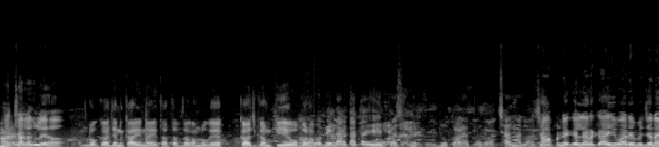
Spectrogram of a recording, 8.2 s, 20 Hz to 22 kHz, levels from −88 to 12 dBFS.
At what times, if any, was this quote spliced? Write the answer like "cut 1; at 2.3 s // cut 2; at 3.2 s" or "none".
cut 1; at 1.1 s // cut 2; at 3.9 s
